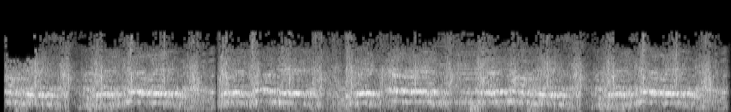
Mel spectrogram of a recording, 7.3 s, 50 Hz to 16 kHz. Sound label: Football Chants (Soccer Songs); 31 - 31 Years; Man City Mcfc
